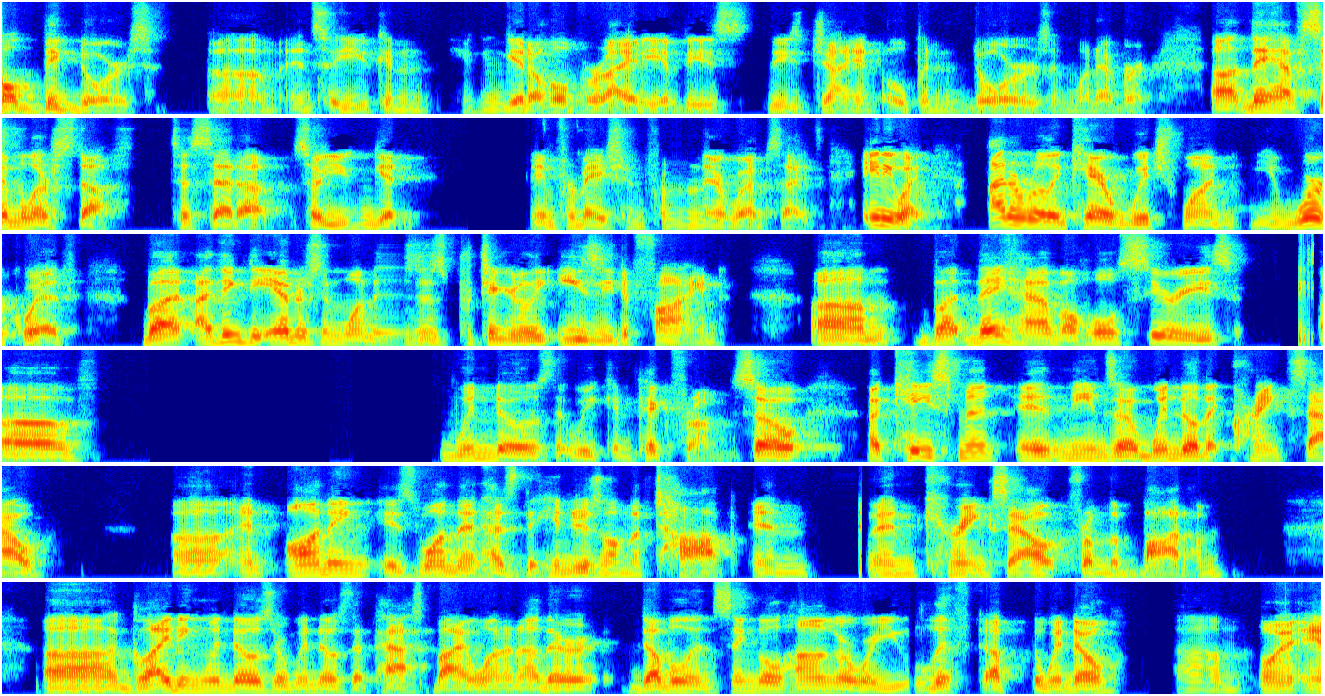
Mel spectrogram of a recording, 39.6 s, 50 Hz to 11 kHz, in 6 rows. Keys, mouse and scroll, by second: 10.3-11.9 drag, 17.3-17.9 scroll, 18.1-18.9 scroll, 20.2-20.9 scroll.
